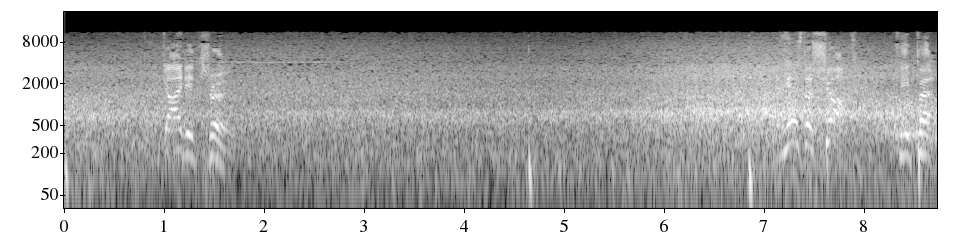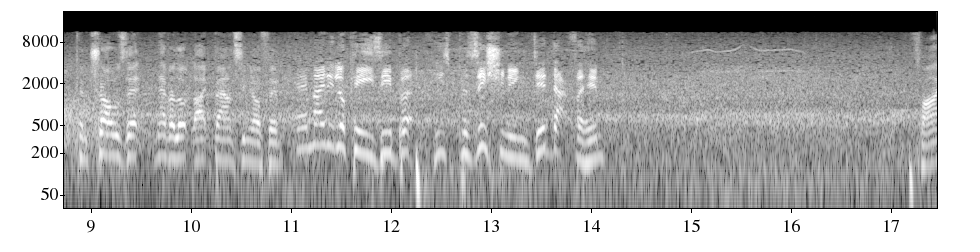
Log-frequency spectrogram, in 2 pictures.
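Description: A large stadium crowd roars steadily and swells for a while.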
